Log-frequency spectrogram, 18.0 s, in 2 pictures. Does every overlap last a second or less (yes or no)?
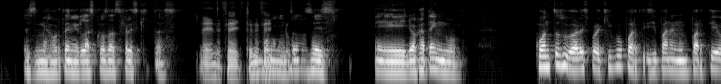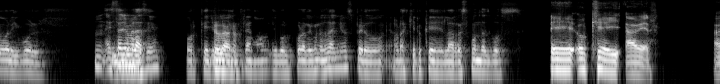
yes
